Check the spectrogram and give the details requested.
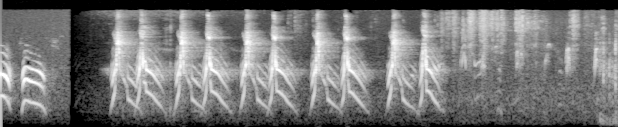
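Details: California quail calling: a short pair of harmonic notes, a pause, then a rapid run of seven downslurred, chevron-shaped chirps about three per second, fading into faint scratchy noise at the end.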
